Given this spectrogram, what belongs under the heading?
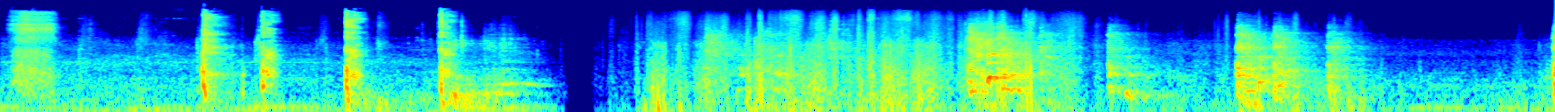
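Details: Girl with bronchitis coughs repeatedly in harsh bursts and a longer fit; bronchitis cough.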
